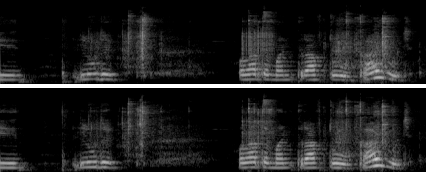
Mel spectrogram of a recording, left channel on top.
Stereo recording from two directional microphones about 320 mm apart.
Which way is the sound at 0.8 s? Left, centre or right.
Right.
